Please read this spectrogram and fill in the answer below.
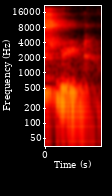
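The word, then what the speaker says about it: suite: इसको कई बच्चे सूट बोलते हैं जो कि गलत है। इसकी जो करेक्ट प्रोनाउंसिएशन है वो होती है स्वीट, और इसका भी स्वीट है।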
